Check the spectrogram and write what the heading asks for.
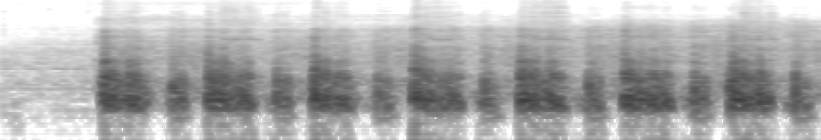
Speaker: it's a pericardial friction rub what's that a pericardial friction rub is due to the inflammation of the layers of the pericardial sac and they sound like this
